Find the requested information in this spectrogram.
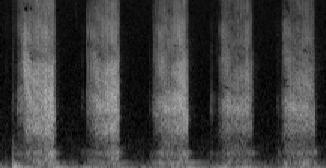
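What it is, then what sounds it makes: Foam microphone windscreen scratched with pins. Fingers holding metal pins scratch and pull across the top and side of a grey foam windscreen on a black microphone. Five separate strokes each make a bright, rasping, crunchy scrape, with short quiet gaps between them.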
